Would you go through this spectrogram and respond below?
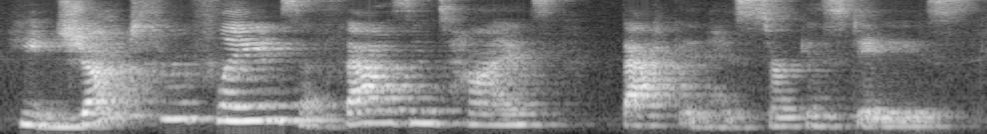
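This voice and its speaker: A woman reading a picture book aloud for children in an expressive, animated storytelling manner. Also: fairly high pitch, takes it slowly. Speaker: storybook reader. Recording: very echoey room, distant microphone.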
